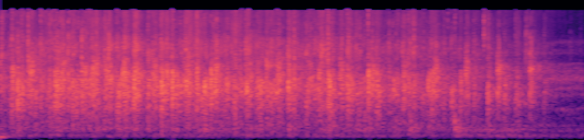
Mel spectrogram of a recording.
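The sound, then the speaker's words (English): A crowd at a sermon bursts into sustained applause as a hand clap for God, many hands clapping densely and steadily for several seconds before tapering off near the end. “Let's give him a hand clap here today.”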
